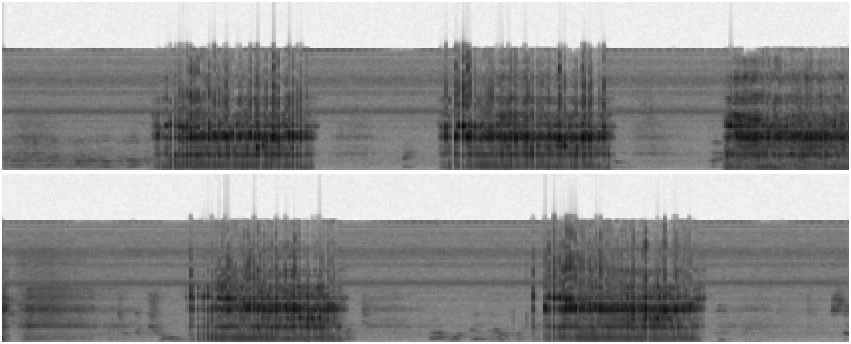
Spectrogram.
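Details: Adult man sleeping in a hotel room snoring very loudly: long harsh rattling breaths about every three seconds with quieter gaps, sounding almost like suffocating.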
